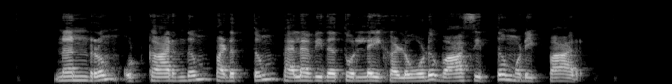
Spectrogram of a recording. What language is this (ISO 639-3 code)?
tam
